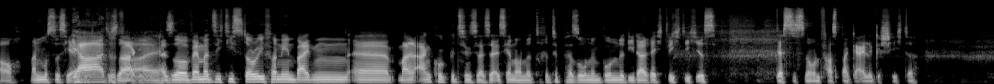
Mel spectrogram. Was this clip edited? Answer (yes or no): no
